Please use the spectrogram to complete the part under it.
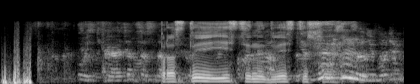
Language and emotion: Russian, neutral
